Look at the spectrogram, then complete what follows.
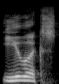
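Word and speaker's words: Elex: It's funny that you bring it up as a Eurojank game because Bob and I just finished playing Elix 2, which is how they pronounce it, on stream.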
